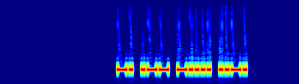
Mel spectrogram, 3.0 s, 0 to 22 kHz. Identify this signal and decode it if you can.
Morse code, heard as a keyed tone, about 40 wpm, 700 Hz. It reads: NW6F
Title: USA Call Signs - 4 Characters - 2x Character Spacing - 40wpm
